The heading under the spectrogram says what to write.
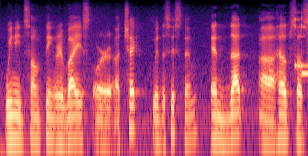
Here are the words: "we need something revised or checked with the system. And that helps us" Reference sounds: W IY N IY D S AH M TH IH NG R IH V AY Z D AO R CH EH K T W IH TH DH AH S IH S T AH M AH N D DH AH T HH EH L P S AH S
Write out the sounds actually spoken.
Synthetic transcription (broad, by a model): W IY N IY D S AH M TH IH NG R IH V AY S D AO R CH EH K T W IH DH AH S IH S T AH M AH N D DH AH T HH EH L P S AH S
